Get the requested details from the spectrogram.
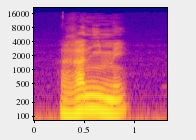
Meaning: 1. to revive 2. to animate 3. to motivate, to rally (troops)
- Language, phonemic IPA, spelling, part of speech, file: French, /ʁa.ni.me/, ranimer, verb, Fr-ranimer.ogg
